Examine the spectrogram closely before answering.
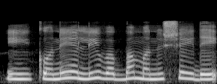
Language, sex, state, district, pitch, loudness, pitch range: Kannada, female, Karnataka, Bidar, 255 Hz, -13 LUFS, 245-275 Hz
